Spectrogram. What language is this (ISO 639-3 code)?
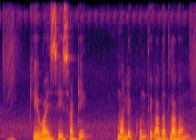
mar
